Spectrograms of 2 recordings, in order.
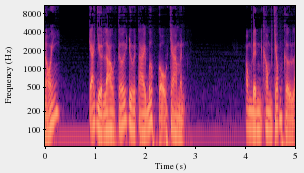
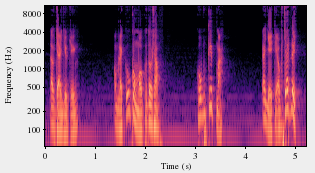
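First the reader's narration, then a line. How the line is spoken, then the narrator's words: Furious shout through teeth. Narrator (Vietnamese): nghiến răng căm giận, mồm quát lên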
